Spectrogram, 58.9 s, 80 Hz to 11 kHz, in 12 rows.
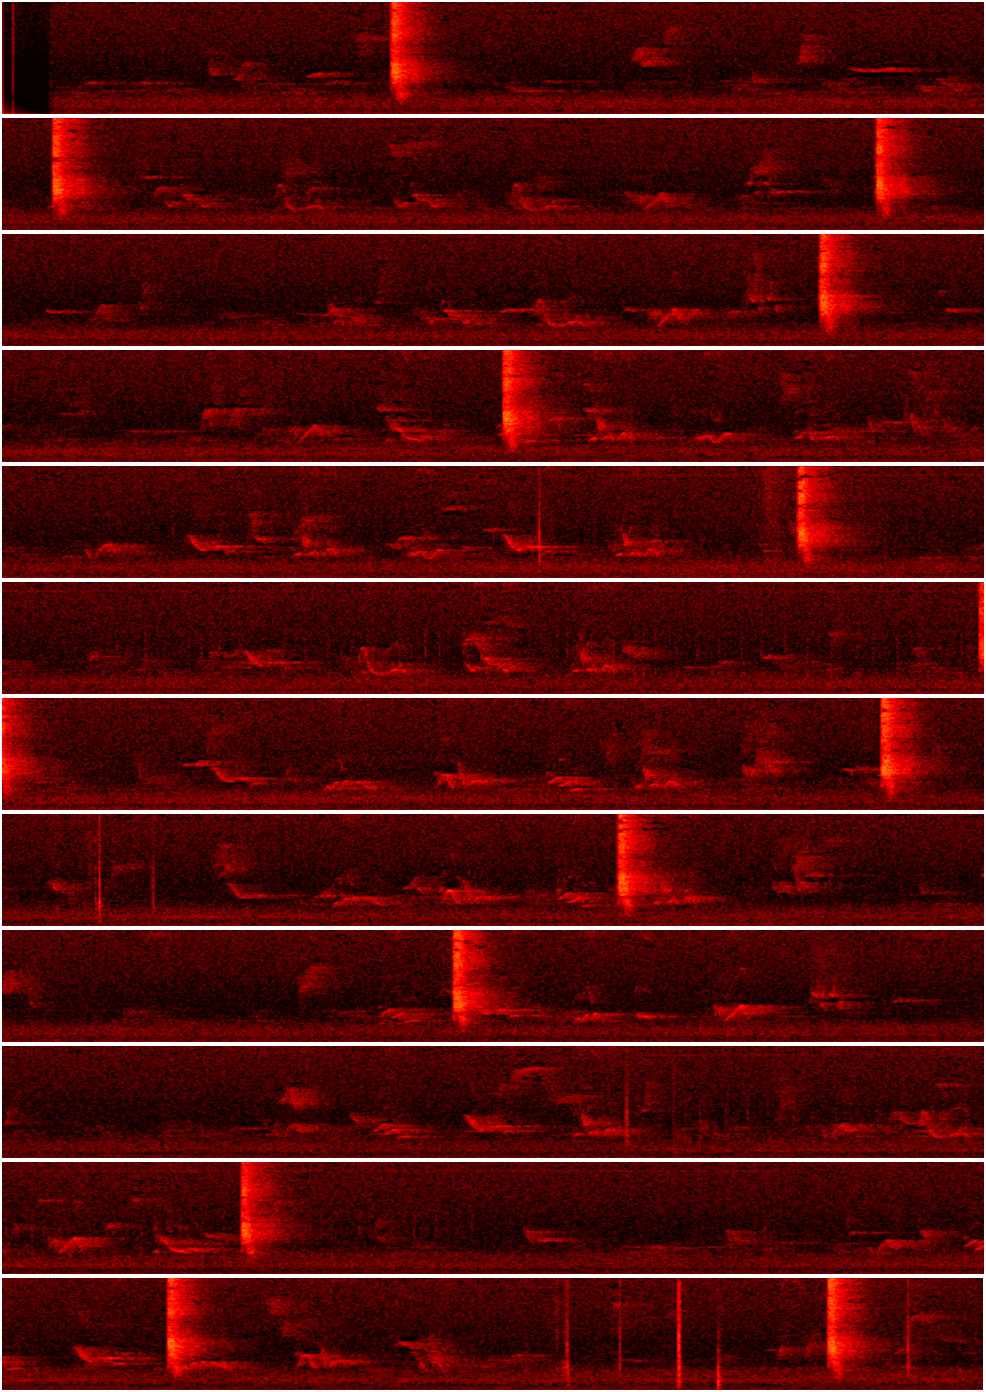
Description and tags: Birds, early morning, 5:30 a.m. in Baltimore, Maryland, eastern USA, in early May. The environment is mixed, with some concrete and brick walls, and some lawn and small trees. Time is 5:30 a.m.
spring, springtime, birds, early, city, urban, morning, suburban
